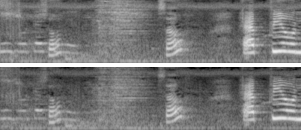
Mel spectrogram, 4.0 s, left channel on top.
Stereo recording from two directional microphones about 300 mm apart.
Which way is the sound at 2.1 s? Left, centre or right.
Centre.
